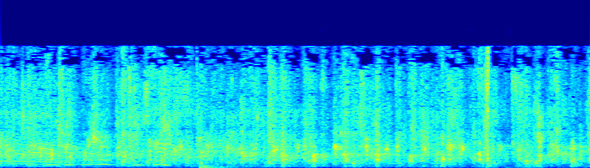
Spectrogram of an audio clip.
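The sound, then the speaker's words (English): Audience round of applause for the players of a live tabletop adventure game show, a sustained dense clapping with a voice briefly audible at the start. “Please, round of applause for our adventurers!”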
